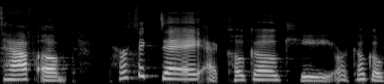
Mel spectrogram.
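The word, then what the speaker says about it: CocoCay: of perfect day at CoCo Key or coco K I always like to say Coco K it rhymes with day but and you guys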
